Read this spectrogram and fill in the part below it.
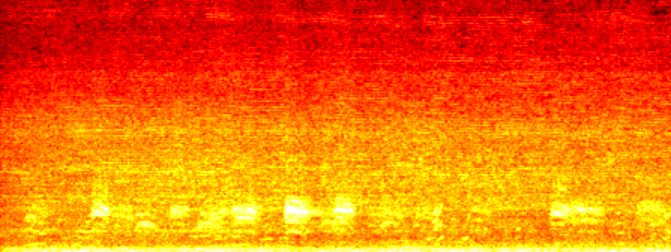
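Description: Several crows caw in short repeated bursts over a steady background rumble in a farm park in Pakistan, some calls louder and nearer than others.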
